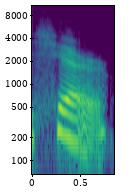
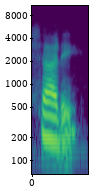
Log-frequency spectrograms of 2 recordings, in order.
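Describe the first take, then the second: First: "share" slowly as one syllable, SHER; "share" with a silent final e; English pronunciation. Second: "share" read as spelt, SHA-re; "share" in two Spanish syllables; spelling pronunciation. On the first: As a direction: say "share" the English way, drawn out like "sherr". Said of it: "Y se dice share". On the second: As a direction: sound out the final e of "share": "sha-re". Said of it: "y se escribe share". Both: Shown as a demonstration.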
